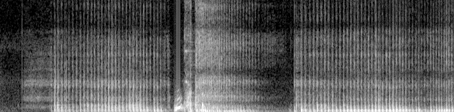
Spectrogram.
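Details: Sleeping pet dog snoring, a rough rattling buzz on each breath, two long snoring stretches split by a short squeaky snort and a quiet gap.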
